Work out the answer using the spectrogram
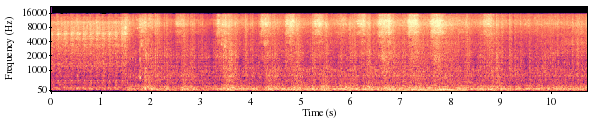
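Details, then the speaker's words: Del Rey carbureted car started after sitting, fuel poured into the carburetor: rough low idle with a light irregular rattle, which is the loose exhaust knocking underneath. "Esse barulhinho é o escapamento solto aqui de baixo, ó. Mas funcionou."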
